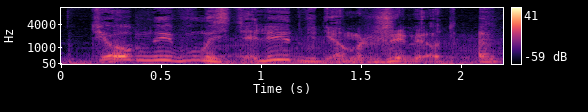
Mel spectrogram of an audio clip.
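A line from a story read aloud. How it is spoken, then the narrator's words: Hoarse official's voice. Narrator (Russian): хрипло сообщил градоправитель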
